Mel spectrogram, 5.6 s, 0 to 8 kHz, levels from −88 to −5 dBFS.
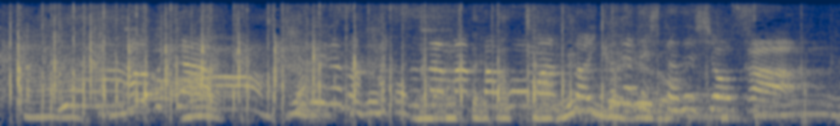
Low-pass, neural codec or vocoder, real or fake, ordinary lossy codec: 7.2 kHz; none; real; none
